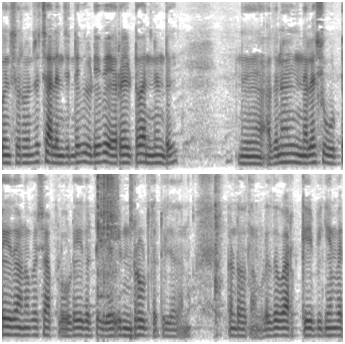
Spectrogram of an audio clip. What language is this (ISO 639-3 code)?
ind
